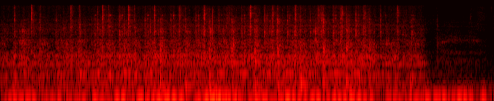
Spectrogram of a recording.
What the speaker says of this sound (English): Just go ahead and stitch it along from corner to corner.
